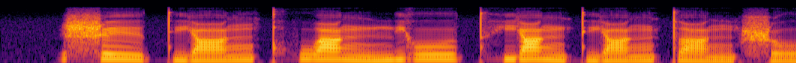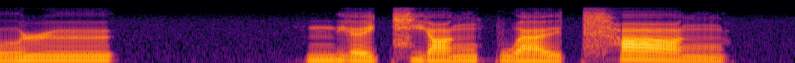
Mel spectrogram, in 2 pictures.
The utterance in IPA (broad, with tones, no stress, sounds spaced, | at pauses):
ʂ e˥˩ ɪ̯ t̪ j ɑ˧˥ ŋ kʰ w ɑ˥˩ ŋ n̪ j o˥ ʊ̯ t̪ʰ j ɑ˥˩ ŋ t̪ j ɑ˧˥ ŋ t̪ ɑ˨˩ ŋ ʂ o˧˥ ʊ̯ ɻ ɻ̩˥ | n̪ j ɛ˧˥ t͡ɕ j ɑ˧˥ ŋ p w a˨˩ ɪ̯ t͡sʰ ɑ˥˩ ŋ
